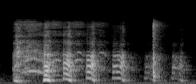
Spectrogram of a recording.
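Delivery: real laughter. Real, not acted. Laughing at chat's jab.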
